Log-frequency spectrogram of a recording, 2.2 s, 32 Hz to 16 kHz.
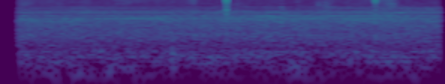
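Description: Distant steady rumble of a Hawker 800XP business jet's twin turbofan engines, heard under a low, unsteady noise.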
